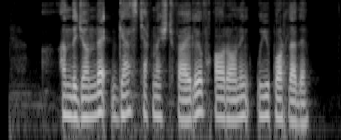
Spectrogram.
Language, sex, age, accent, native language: Uzbek, male, 18-24, Samarqand, Uzbek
